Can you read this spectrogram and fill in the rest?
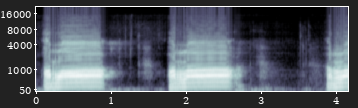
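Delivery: র with the back of the tongue tip touching the palate; Arabic ro. Shown as a demonstration. Teacher models র with tongue tip against palate, full "ro". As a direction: sound each র full and round, "ro". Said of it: "তার বরাবর উপরে তালুর সঙ্গে লাগাইয়া".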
